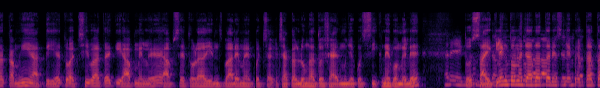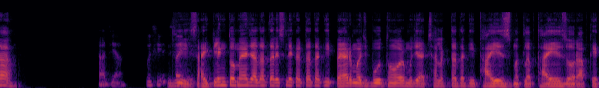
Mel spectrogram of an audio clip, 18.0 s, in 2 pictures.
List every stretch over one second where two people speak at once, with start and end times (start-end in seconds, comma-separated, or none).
7.0-9.1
